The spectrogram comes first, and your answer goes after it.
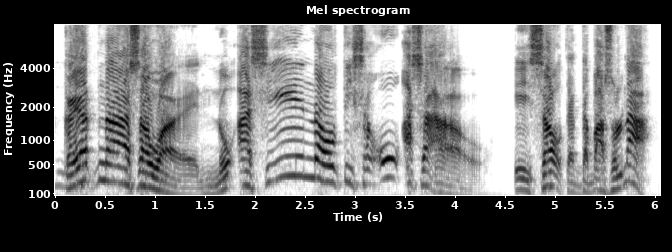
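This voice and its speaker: Casting: male actor as a scolding Ilocano village chief, forceful bright voice, impatient questions, lively comedy radio drama swings. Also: high voice, takes it slowly, exaggerated voice. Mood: exasperated scolding. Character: exasperated scolding male barangay captain.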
